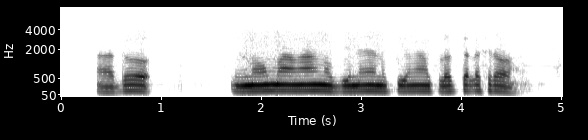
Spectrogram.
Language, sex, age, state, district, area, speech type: Manipuri, male, 30-45, Manipur, Thoubal, rural, conversation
